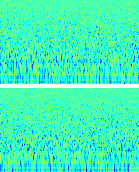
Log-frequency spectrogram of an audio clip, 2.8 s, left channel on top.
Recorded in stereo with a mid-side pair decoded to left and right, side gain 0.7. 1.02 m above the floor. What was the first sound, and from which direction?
Only background noise.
